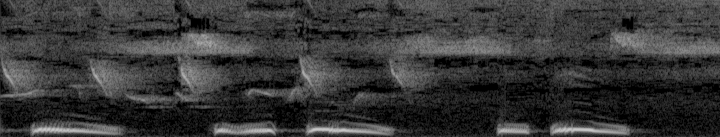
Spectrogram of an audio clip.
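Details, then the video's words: Decoy spotted dove calling to lure wild doves: low, mellow, arched coos, five in under four seconds in uneven groups, the last notes drawn out and falling, with faint thin high whistles of other birds behind. "Chim cu mồi chuẩn thúc bổi, kích bổi nhanh nổi/ Burung Terkukur"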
